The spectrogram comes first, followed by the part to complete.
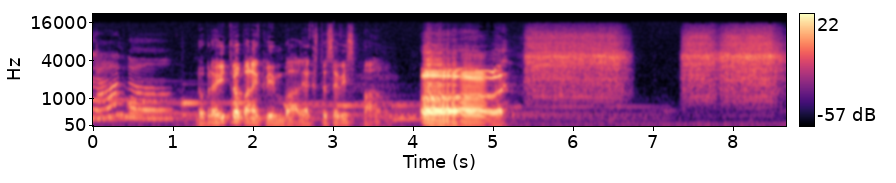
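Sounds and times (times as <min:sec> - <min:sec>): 
speech: 0:01.3 - 0:05.2
malfunctioning electric shaver buzzing and sputtering: 0:05.4 - 0:06.8, 0:07.4 - 0:08.6.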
